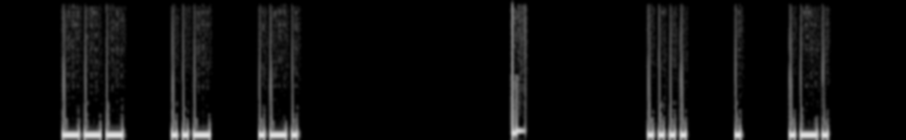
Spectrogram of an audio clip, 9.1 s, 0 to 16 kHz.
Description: Morse code, heard as a keyed tone, about 22 wpm, spaced as for 13 wpm, 700 Hz. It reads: OUR HER
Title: 3x Character Spacing - Top 500 Words - 22wpm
